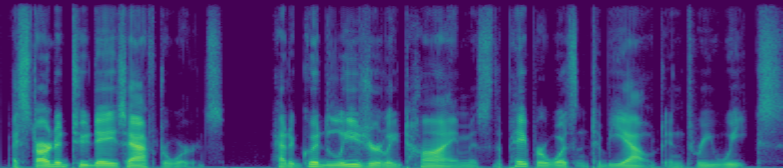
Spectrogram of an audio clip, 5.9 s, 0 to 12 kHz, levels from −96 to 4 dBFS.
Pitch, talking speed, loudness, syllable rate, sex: 100 Hz, 205 wpm, -23 LUFS, 5.1 syllables/s, male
